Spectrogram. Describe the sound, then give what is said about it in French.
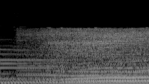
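A chainsaw roars, its engine revving from a low rumble into a steady, high-pitched buzz as firefighters cut through thick ice, loud and continuous with no voices. “La glace est si épaisse que les pompiers doivent utiliser des tronçonneuses.”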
